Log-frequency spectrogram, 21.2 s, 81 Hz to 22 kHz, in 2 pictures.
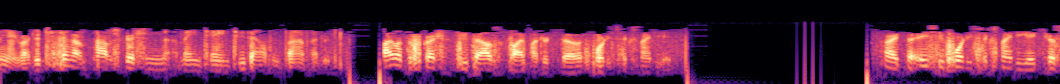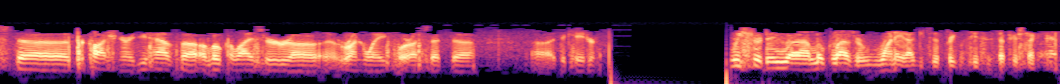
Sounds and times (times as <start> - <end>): Speech: 0.0 - 6.8, 8.8 - 16.7, 17.9 - 21.2.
